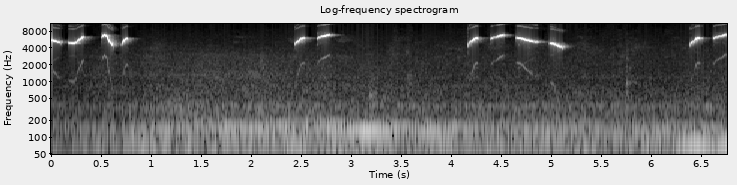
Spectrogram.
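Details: Kolibri wulung sunbird singing actively, short clusters of high, thin, slurred whistles spaced roughly two seconds apart over a faint low background hum.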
